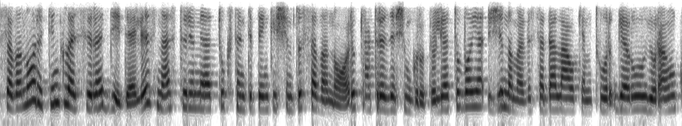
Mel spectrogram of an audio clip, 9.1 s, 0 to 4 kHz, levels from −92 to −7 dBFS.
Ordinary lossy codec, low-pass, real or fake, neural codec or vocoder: Opus, 64 kbps; 3.6 kHz; fake; vocoder, 44.1 kHz, 128 mel bands every 256 samples, BigVGAN v2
